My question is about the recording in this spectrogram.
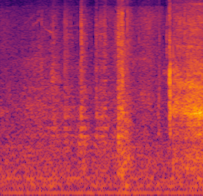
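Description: Faint scraping of a Swiss-made carving gouge paring hardwood, with a few small ticks in the second half.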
